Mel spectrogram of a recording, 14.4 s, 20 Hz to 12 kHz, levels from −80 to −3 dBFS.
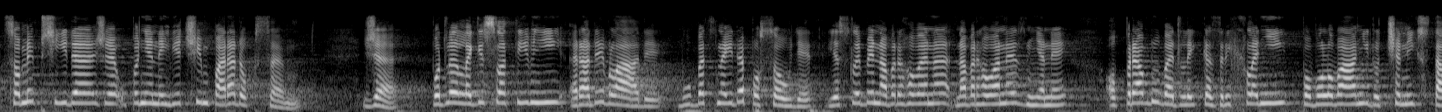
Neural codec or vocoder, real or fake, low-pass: none; real; 7.2 kHz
